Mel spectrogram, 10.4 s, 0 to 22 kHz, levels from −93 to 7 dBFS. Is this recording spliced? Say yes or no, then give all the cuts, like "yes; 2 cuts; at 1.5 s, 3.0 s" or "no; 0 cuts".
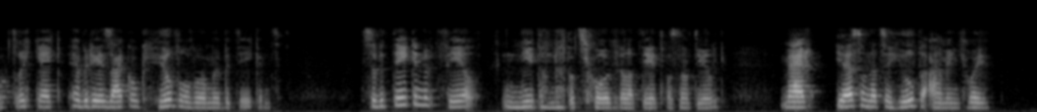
no; 0 cuts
